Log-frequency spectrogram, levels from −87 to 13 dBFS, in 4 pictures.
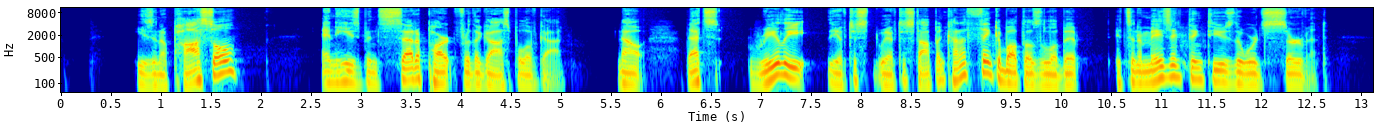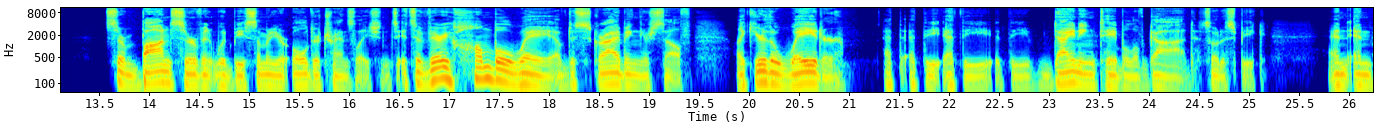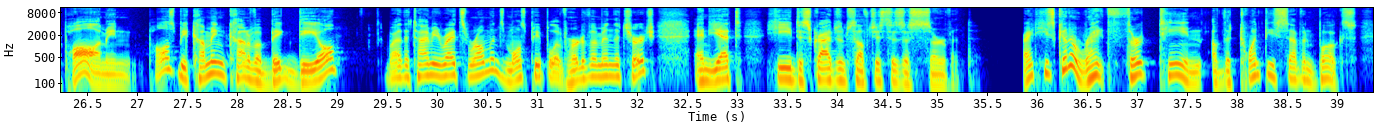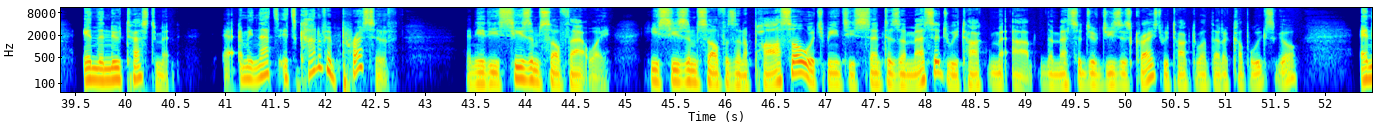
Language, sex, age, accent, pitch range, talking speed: English, male, 40-59, American, 90-130 Hz, 195 wpm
